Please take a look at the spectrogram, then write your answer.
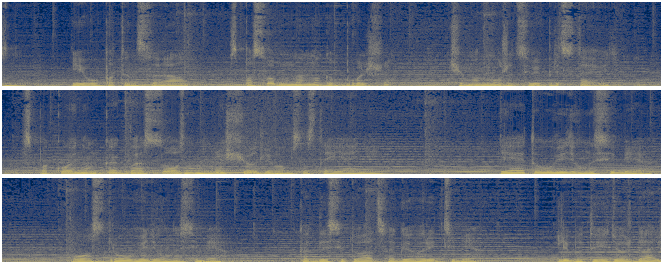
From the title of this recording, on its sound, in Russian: Прогулка по Самому Южному пляжу Бали, монолог с тобой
